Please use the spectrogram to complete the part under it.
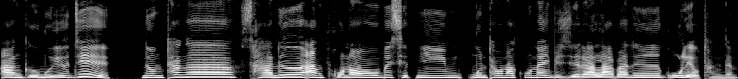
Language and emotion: Bodo, disgusted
